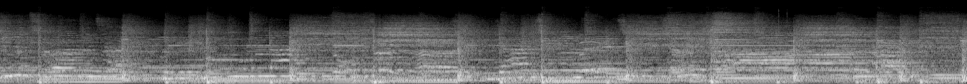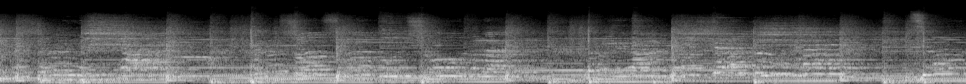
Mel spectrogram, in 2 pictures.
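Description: A woman singing a Mandarin pop song live into a handheld microphone, backed by a band with drums.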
